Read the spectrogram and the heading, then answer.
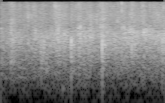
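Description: A church audience claps steadily, a dense continuous patter of many hands with a couple of sharper individual claps standing out, holding at an even, fairly loud level throughout.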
